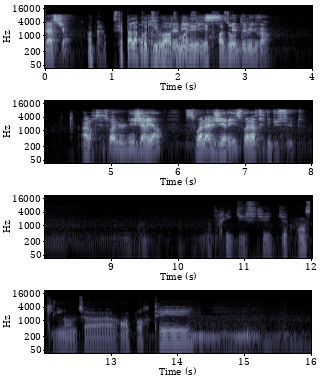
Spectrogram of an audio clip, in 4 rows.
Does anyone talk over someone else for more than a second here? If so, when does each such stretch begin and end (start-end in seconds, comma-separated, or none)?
1.4-3.2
